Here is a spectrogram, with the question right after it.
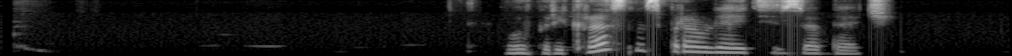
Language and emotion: Russian, positive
